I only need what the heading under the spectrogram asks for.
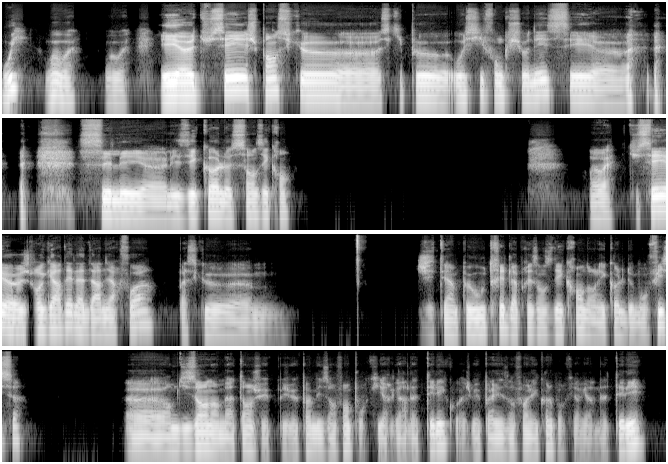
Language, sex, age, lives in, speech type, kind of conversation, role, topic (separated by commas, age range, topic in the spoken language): French, male, 40-44, France, conversation, podcast, guest, Comment l’école pourrait-elle mieux préparer les élèves à la vie réelle ?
